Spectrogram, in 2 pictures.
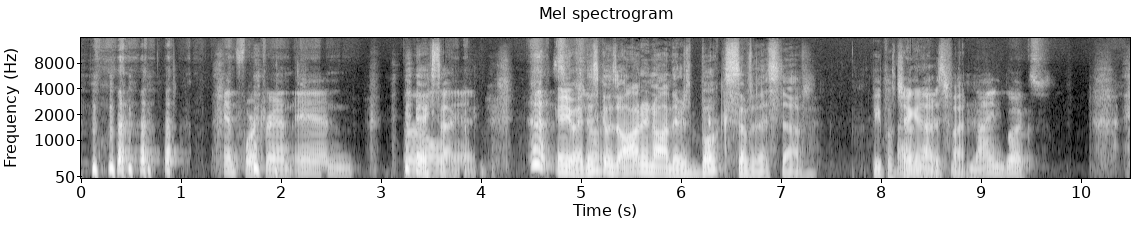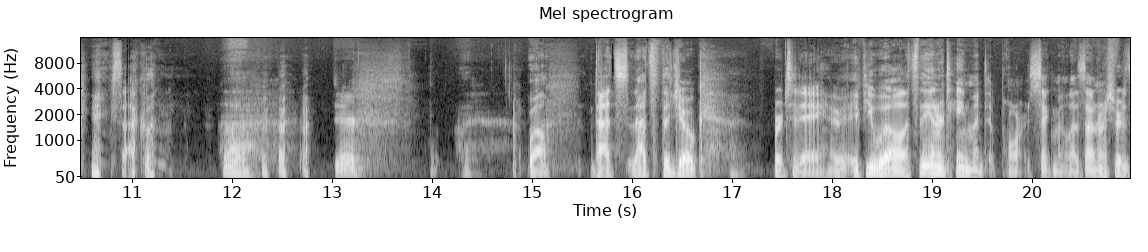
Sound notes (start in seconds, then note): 1.3 laughing; 9.9 laughing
